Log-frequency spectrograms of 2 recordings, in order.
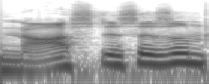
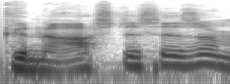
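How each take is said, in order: First: The word starts with an N sound, G silent. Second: The word starts with a hard G sound. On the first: The speaker calls it right. "you don't say the G" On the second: The speaker calls it wrong.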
